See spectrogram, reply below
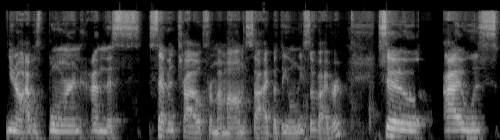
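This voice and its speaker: A woman's voice: lowish voice, pushed and bright. A woman from Connecticut, a podcast guest, telling her life story in a reflective, faith-centered way. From United States (Connecticut). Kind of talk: personal storytelling in conversation.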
